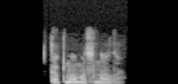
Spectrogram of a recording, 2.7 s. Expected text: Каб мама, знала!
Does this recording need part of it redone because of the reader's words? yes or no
no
